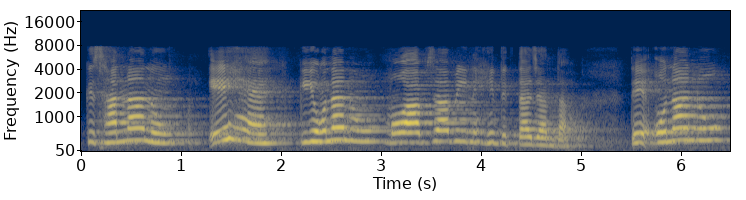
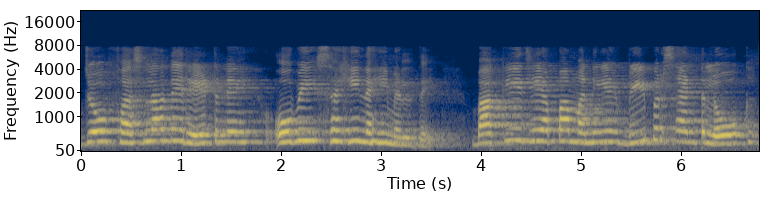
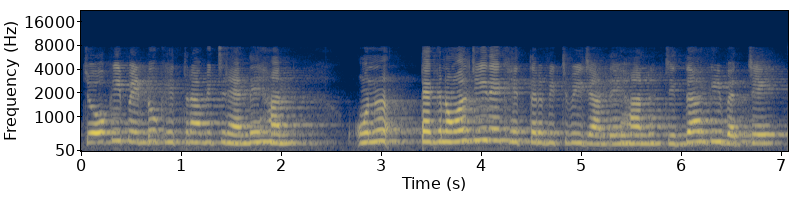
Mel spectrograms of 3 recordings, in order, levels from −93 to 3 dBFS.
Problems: background sounds at intervals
